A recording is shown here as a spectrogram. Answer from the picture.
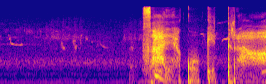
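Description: Faint birds chirping in the background. About two seconds in, a loud breathy whisper runs for just over a second.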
